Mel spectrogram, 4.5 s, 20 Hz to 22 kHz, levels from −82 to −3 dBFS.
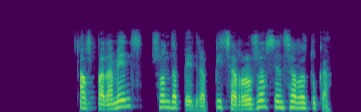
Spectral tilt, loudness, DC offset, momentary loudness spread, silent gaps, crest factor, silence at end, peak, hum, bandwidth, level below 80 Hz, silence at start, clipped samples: -5.5 dB/octave; -18 LUFS; under 0.1%; 9 LU; 1.80-1.89 s, 2.62-2.69 s; 18 dB; 0.4 s; -2 dBFS; none; 7.4 kHz; -64 dBFS; 1 s; under 0.1%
